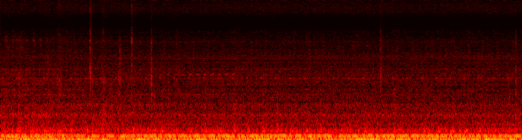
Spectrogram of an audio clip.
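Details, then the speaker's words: Engine idling with a clunking/knocking noise first thought to be a lifter; it stops when the clutch pedal is pressed, so the clutch is the cause. Car also had a leaking MAF sensor O-ring and EGR valve needing repair. "it's not the lifter it's the clutch that's making the noise i don't know if you can hear it uh right now i'm gonna step on the on the clutch right now and the la the clunking noise or the knocking noise is going to go"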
